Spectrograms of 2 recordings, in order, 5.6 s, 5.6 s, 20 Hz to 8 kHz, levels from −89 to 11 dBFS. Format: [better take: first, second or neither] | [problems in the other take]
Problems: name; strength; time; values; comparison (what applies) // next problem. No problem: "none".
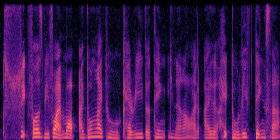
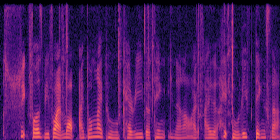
first | background sound (Scissors); 17 dB below the speech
